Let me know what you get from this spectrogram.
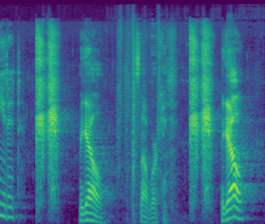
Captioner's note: hisses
